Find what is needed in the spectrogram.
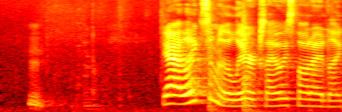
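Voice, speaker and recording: A woman speaks with an American accent and ordinary pitch variation. Noticeable background noise sits behind her. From New York. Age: 20s. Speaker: singer-songwriter. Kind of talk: casual chat.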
